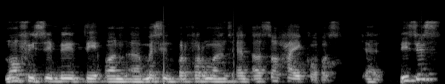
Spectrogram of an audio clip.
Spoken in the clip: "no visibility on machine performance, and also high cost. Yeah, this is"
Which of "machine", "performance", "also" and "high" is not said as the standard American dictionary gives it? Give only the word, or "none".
machine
